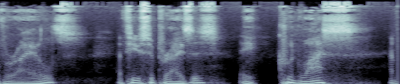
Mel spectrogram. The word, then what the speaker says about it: Counoise: So I was just tasting it, Cotes Ciel, lovely wines, lots of Bordeaux varietals, a few surprises, a Counoise.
